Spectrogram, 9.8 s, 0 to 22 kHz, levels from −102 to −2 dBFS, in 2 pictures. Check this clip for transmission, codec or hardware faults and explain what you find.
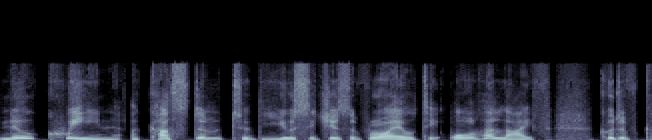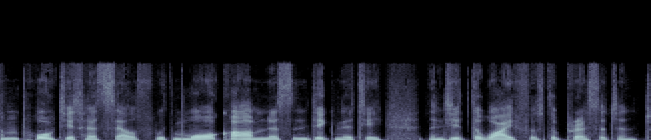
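Two faults are present: low-bitrate voice coding throughout the speech, and two brief dropouts to silence.

Opus voice compression runs across the whole clip. The coder is in hybrid mode, with the SILK predictive layer handling the lower band and CELT adding content above 8 kHz, but with too few bits for either. The excitation is coarsely quantised, so the speech comes out plainly muffled, hoarse and slightly robotic. That degree of damage fits a bitrate around 16 kbps.

A block of digital silence occurs at 6.25 s and again at 8.96 s, each about 5 ms long. The output samples were zeroed, most likely because the buffer wasn't filled in time. The signal drops abruptly to nothing and returns without a fade, so each gap sounds like a short tick.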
